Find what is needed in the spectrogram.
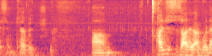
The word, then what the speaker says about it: Sienkiewicz: It's pronounced Sienkiewicz, accent on the second syllable.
